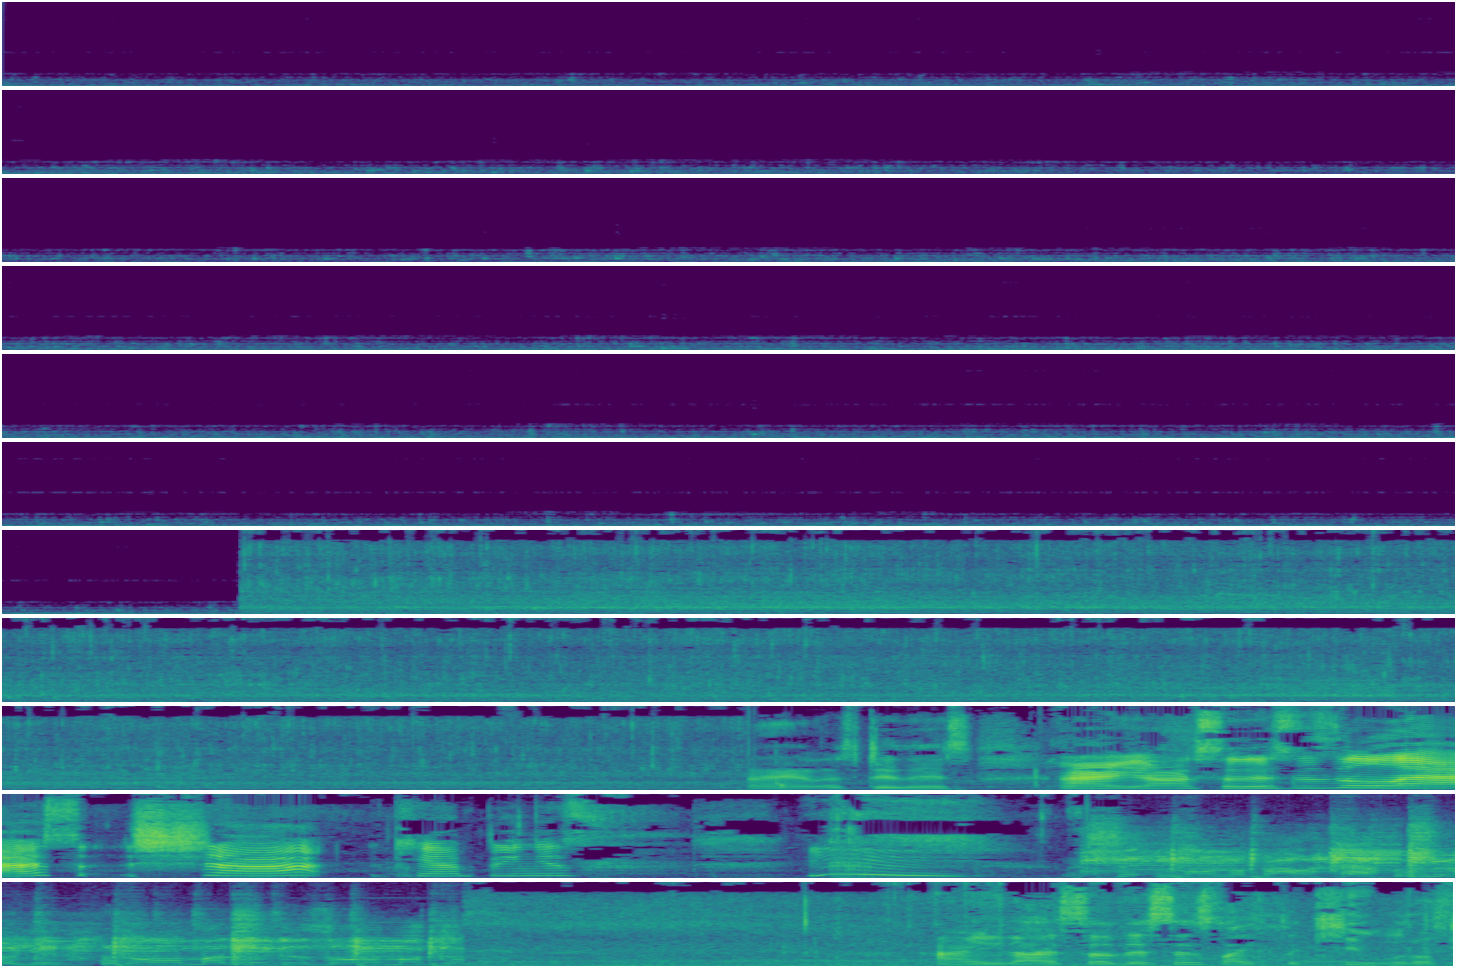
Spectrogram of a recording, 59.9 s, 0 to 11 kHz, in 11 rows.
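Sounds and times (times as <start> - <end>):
creek trickling over gravel: 33.6 - 50.7, 52.8 - 59.9.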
